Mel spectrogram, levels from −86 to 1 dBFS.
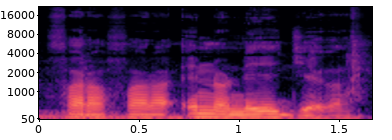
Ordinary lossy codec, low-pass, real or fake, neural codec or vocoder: none; none; real; none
